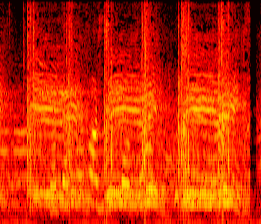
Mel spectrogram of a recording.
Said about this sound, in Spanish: Y a partir de ahí, a la salida, un grupo de vecinos, numeroso grupo de vecinos, arropando con aplausos y palabras y mensajes cariñosos a la salida ya alcaldesa saliente.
